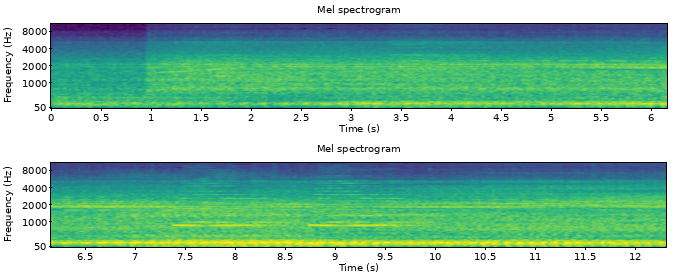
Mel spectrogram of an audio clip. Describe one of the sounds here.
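A model diesel locomotive rumbles closer, growing steadily louder.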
